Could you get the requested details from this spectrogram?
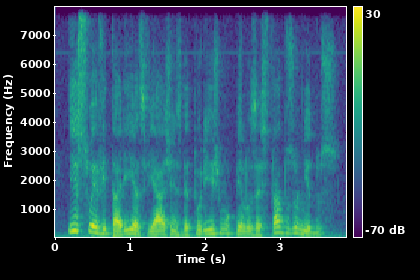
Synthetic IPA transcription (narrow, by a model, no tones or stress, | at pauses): isʊevit̪aɾiɐɐzviaʒẽj̃zd̪ɪt̪uɾizmʊpelʊzest̪ad̪ʊzunid̪ʊs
